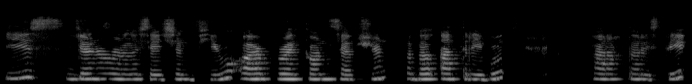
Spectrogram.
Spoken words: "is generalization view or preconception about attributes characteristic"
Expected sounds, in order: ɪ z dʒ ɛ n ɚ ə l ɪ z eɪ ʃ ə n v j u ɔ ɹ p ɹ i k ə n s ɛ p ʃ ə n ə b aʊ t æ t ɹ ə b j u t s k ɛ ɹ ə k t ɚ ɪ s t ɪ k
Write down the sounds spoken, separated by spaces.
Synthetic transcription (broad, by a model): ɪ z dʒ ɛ n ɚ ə l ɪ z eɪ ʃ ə n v j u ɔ ɹ p ɹ i k ə n s ɛ p ʃ ə n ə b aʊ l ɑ t ɹ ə b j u t k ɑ ɹ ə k t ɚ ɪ s t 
